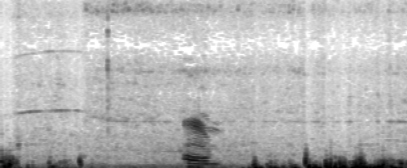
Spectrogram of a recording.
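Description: Wind buffeting the microphone in gusts, loudest over the last second and a half, with a short hummed sound from a woman's voice about two seconds in.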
